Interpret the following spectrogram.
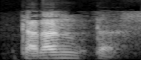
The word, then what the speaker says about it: Tarantas: Because, you know, I am blonde here, but is it Tarantas? Tarantas? You're doing great. Tarantas.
